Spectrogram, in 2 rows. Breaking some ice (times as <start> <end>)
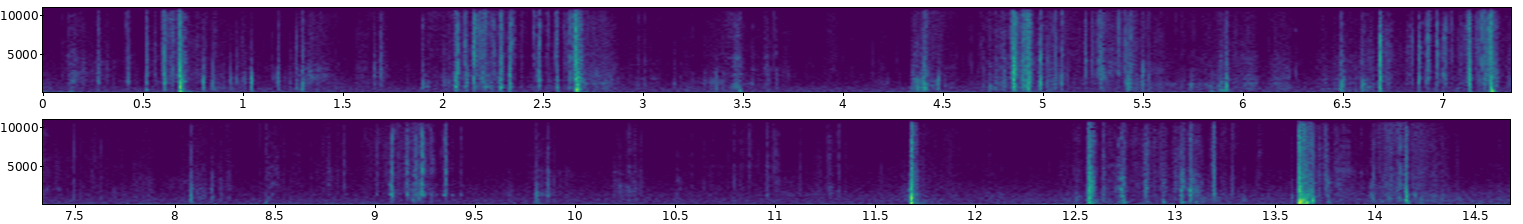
0.2 1.1, 1.9 3.6, 4.8 5.7, 6.5 7.4, 8.8 9.4, 12.6 14.4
